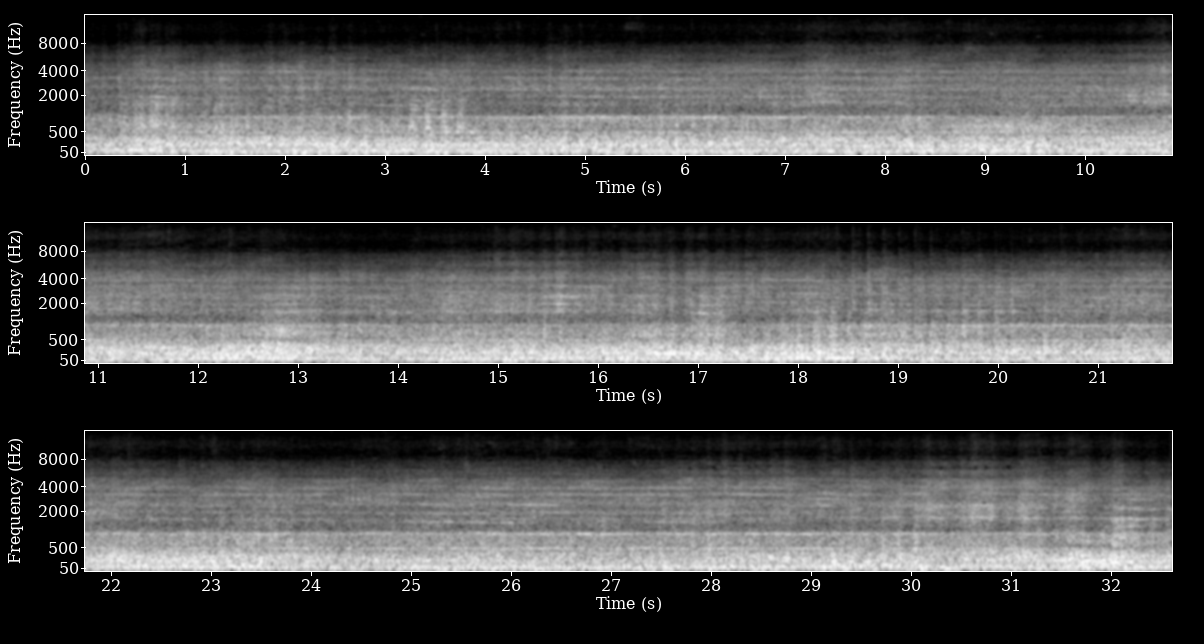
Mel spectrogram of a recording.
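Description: An empty CSX coal train's hopper cars rolling past, a steady rumble of wheels on rail.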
